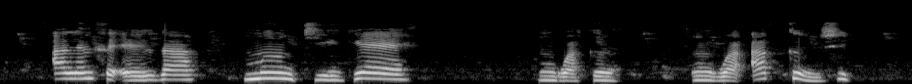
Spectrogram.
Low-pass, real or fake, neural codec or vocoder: 7.2 kHz; real; none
